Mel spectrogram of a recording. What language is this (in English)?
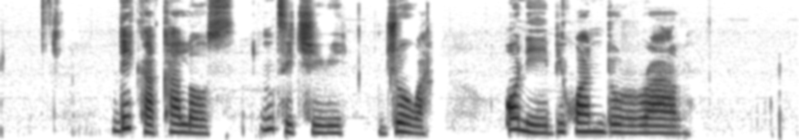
Igbo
